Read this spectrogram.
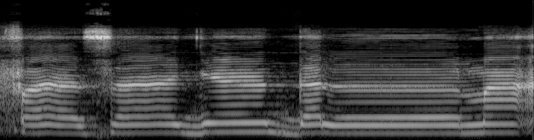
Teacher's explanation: alif lam terbaca terang karena ada sukun dal, disebut alif lam qamariyah.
